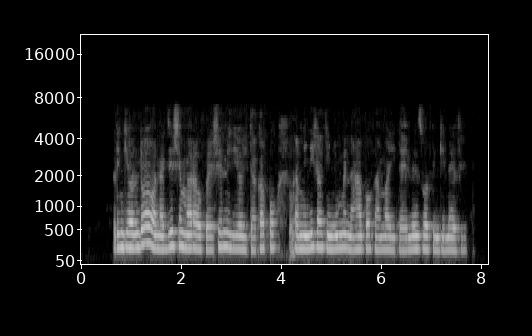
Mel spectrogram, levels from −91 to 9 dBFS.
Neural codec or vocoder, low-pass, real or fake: codec, 16 kHz, 8 kbps, FreqCodec, smaller model; 7.2 kHz; fake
